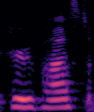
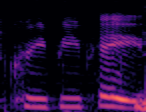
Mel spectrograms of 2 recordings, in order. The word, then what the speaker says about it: creepypasta: really and i didn't know it was a creepypasta back then again actually my husband hates the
